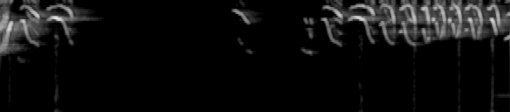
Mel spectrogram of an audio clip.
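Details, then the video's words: High-pitched, squeaky song of a Blue-grey tanager in the wild: an opening tumble of curled notes, a lone squeak, a silence, then a quick regular volley of about ten bright repeated squeaks. "SANHAÇO DA AMAZÔNIA CANTANDO MUITO - CANTO DO SANHAÇO DA AMAZÔNIA NA NATUREZA"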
